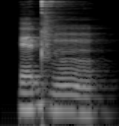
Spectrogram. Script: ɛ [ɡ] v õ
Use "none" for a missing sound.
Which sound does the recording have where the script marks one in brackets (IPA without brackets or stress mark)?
ɖ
